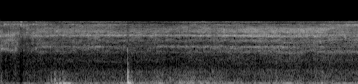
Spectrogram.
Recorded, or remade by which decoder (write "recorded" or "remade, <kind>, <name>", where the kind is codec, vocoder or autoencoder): remade, codec, DAC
